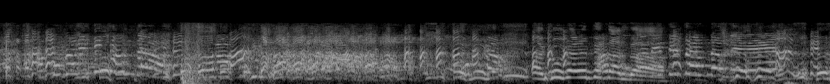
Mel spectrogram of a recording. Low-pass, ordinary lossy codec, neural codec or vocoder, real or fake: 7.2 kHz; none; none; real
